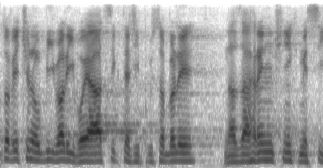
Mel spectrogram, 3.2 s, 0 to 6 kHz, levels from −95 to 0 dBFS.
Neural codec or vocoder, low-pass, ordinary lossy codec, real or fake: none; 5.4 kHz; AAC, 48 kbps; real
